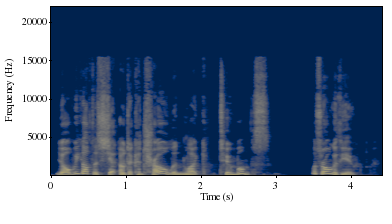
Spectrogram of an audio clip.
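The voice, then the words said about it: Shaky put-on Australian accent. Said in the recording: “I see she's from Australia via London then... I need to work on my Aussie accent again”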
